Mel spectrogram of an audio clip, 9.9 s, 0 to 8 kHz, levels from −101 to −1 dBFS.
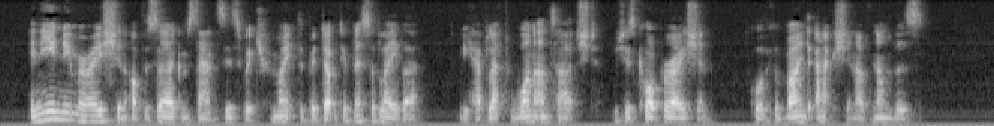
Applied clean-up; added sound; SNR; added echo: none; none; none; none.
